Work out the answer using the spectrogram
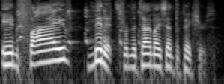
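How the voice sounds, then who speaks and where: A man's voice: a little high, normal speed, darkish tone, clean tone, no room sound, clean studio sound. A middle-aged man hosting a comedy podcast in a casual, rambling monologue, swearing freely and poking fun at himself. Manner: profane, self-deprecating, exclamatory.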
